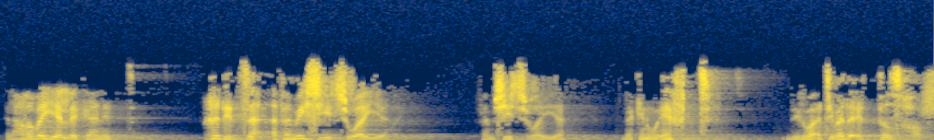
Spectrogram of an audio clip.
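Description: A man with an Egyptian accent voicing a calm older sheikh who gives slow, soft, measured counsel. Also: mid-range voice, natural voice. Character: calm older male sheikh, gentle and grave. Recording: reverberant dull hall recording.

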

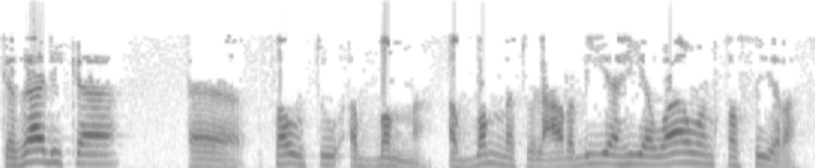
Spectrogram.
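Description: Husky-voiced man teaching Quran recitation. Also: mid-range voice, lively intonation, normal speed. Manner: explanatory, demonstrates sounds by drawing out vowels. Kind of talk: broadcast tajweed lesson. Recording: tinny phone-like broadcast audio.

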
